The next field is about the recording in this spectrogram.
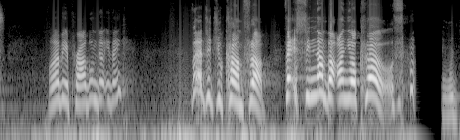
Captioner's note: imitating a Nazi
